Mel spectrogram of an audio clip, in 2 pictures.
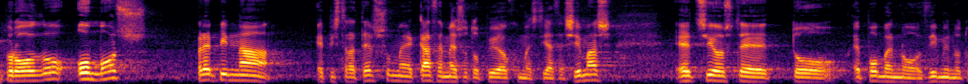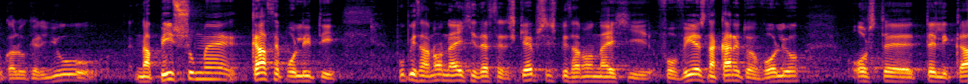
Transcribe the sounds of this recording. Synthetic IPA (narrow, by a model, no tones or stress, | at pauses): pɾooðo̞o̞mo̞s | pɾe̞pinɐ | e̞pist̪ɾɐt̪e̞fsume̞kɐθe̞me̞sot̪o̞ːpioe̞xume̞st̪iðiɐθe̞simɐs | e̞t͡sio̞st̪e̞t̪o̞e̞po̞me̞no̞ðimino̞t̪ukɐloce̞ɾʝu | nɐpisume̞kɐθe̞po̞lit̪i | pupiθɐno̞nɐe̞çiðe̞ft̪e̞ɾesce̞psispiθɐno̞nɐe̞çifo̞vie̞znɐkɐnit̪o̞e̞ɱvo̞lio̞ | o̞̰st̪e̞t̪e̞likɐ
